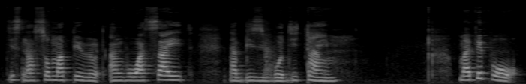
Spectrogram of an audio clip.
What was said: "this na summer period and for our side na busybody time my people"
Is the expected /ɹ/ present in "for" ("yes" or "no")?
no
